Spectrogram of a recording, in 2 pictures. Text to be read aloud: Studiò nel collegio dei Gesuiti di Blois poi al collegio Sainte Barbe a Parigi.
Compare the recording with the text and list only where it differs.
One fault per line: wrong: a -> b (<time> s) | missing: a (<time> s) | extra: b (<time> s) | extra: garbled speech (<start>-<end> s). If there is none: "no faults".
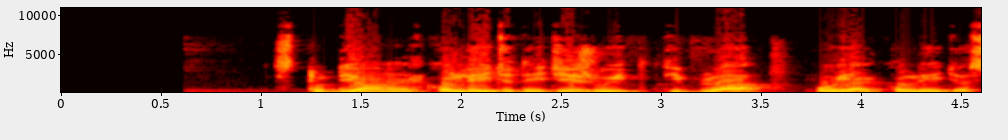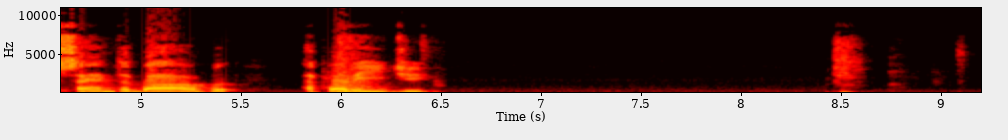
no faults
